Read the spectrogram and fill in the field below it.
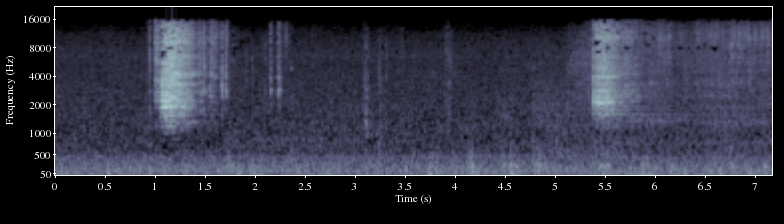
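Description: Rice rattles as it is poured into a metal pot.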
